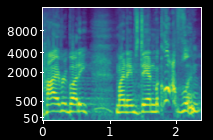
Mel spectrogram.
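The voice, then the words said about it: Squeaky high-pitched voice. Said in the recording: “being called squeaky”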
